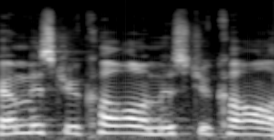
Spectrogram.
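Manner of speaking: high, half-hearted mock whimper; mock crying. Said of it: "people crying 'cause they're like".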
